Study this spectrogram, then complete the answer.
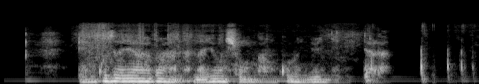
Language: Ganda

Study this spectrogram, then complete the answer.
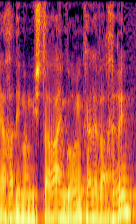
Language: Hebrew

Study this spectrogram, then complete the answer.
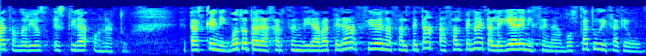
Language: Basque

